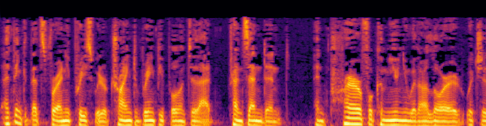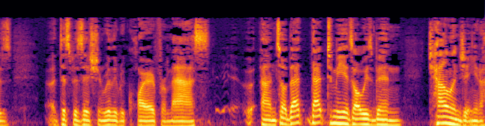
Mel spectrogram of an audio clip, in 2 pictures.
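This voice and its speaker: A man who is a priest, talking earnestly and reflectively in an interview and sometimes pausing to search for words. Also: fairly low pitch, darkish tone, dry recording. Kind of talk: casual interview talk.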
